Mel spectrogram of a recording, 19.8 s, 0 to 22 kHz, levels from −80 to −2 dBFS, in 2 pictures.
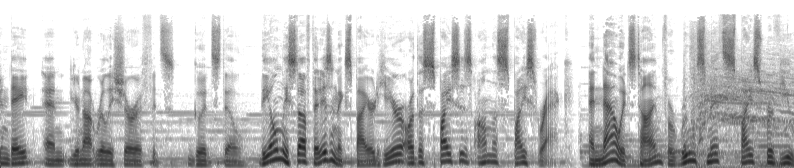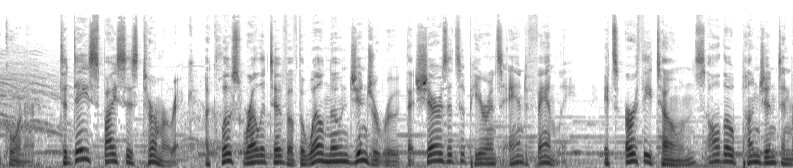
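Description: There are no technical faults to describe in this audio.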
